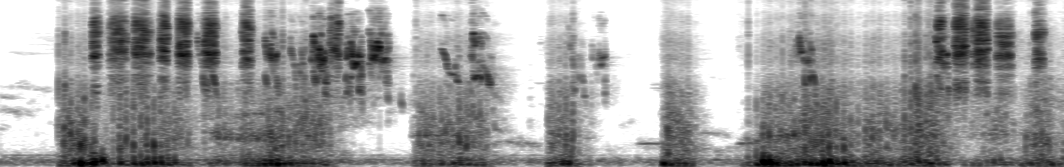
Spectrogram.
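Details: A happy budgerigar chatters almost nonstop, with dense, scratchy, buzzy chirps broken by brief pauses, plus some low thumping underneath.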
